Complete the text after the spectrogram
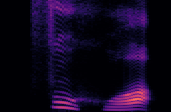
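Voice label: "复活", Chinese; HSK6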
